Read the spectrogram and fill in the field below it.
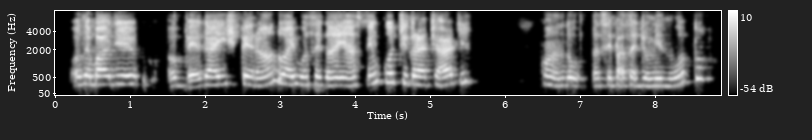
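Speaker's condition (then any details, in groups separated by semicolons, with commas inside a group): No condition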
